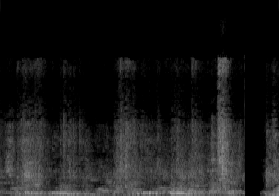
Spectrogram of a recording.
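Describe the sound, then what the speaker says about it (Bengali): German shield pigeons coo in low, throaty rolling bursts, close and repeated, one call overlapping the next with a brief silence before another begins. "এক জোড়া জার্মান শিল কবুতর"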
